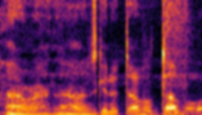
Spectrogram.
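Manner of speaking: very quiet, soft, beaten-down, defeated tone. Retelling a kid's answer after his order was refused: imitating a defeated tone. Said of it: "he just sounded so defeated".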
